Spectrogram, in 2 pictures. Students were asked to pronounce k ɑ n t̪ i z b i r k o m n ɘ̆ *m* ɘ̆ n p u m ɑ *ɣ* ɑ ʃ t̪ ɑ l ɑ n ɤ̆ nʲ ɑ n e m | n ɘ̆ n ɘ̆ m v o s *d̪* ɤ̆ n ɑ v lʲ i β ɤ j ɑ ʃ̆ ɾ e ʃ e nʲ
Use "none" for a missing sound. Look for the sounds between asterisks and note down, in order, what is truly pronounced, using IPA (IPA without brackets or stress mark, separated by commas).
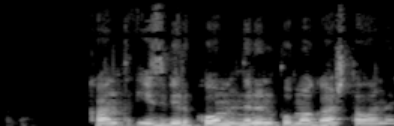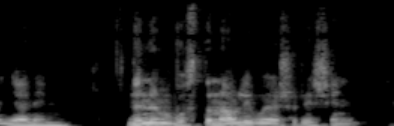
n, ɣ, t̪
